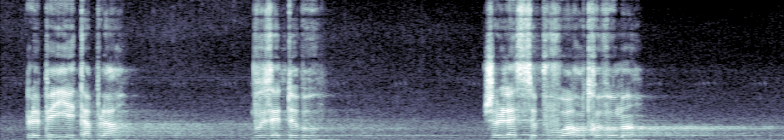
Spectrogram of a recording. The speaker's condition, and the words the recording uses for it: No condition.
